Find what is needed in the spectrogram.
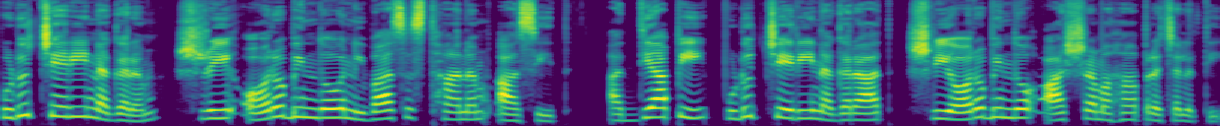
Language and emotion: Sanskrit, neutral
